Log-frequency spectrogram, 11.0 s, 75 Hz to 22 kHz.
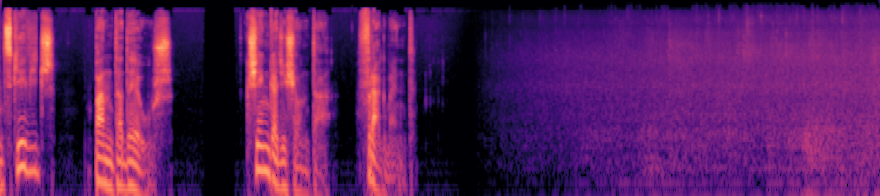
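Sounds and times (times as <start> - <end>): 
speech: 0.0 - 2.2, 3.1 - 5.2
heavy rain: 6.0 - 10.9
low rumbling thunder: 7.1 - 10.9.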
